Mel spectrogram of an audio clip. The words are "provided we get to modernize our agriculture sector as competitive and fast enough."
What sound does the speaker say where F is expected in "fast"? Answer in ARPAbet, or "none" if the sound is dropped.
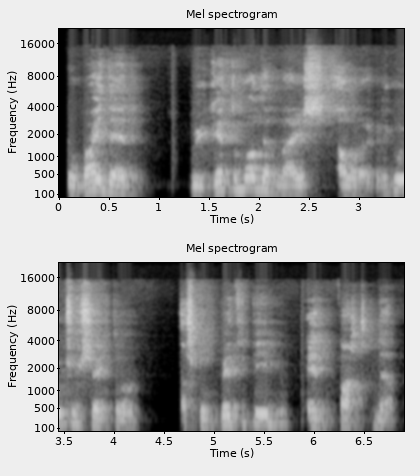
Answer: P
